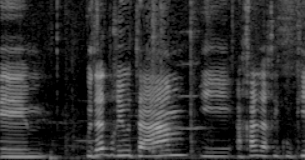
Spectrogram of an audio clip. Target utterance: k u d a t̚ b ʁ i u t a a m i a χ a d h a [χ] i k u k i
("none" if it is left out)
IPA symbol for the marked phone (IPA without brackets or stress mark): χ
